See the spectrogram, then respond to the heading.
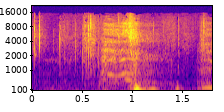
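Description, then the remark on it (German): Crisp crinkling and rustling of paper being unwrapped from a package, in irregular bursts over a couple of seconds, with a brief soft vocal sigh in the middle. “Hier, für alle, die drei Leute draufstehen, wenn äh, etwas aus Papier ausgepackt wird, die können jetzt schon mal die Hose aufmachen.”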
